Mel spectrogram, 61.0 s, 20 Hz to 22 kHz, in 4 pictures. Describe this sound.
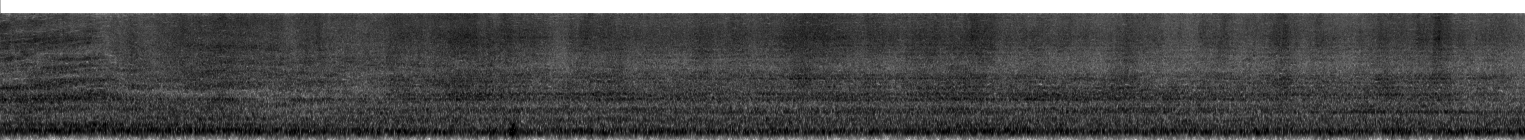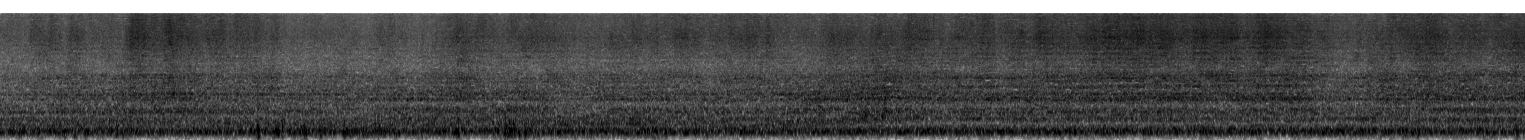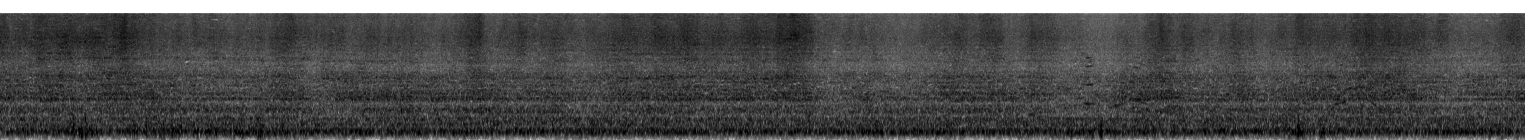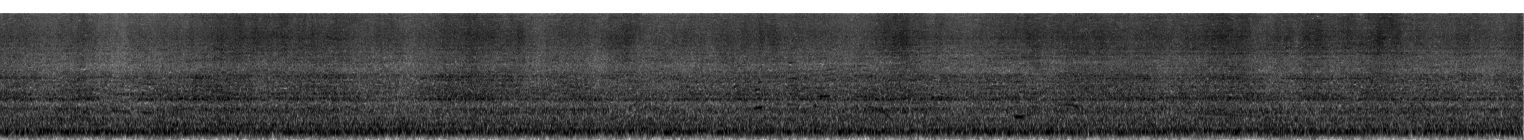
Red Spouter Fumarole
Field recording from Yellowstone National Park with iPhone 5. Summer of 2104
Red Spouter, which originated with the Hebgen Lake earthquake, exhibits the behavior of fumaroles, hot springs and mudpots. In the spring and early summer its pools splash muddy water that sometimes has a red tone. Later in the summer and fall, when the water table is lower, Red Spouter becomes a hissing fumarole.
soundscape, fumarole, field-recording, Yellowstone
